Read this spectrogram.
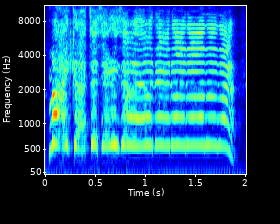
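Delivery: put-on high frantic babble of excited kids; mock crowd clamor. Friends crowding round the player, mock clamor. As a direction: jabber over each other in a high pitch.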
